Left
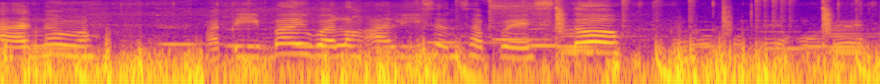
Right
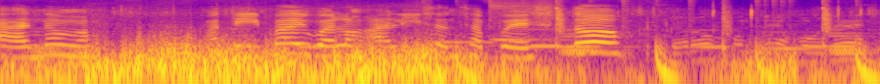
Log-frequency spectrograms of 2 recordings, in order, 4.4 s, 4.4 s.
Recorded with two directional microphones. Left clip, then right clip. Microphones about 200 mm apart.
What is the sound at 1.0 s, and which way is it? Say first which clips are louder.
Speech: right 4 dB; 5° left (ahead or behind).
